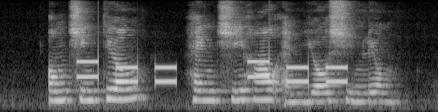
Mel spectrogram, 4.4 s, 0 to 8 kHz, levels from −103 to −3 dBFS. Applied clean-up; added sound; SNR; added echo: none; Telephone; -4 dB; none.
